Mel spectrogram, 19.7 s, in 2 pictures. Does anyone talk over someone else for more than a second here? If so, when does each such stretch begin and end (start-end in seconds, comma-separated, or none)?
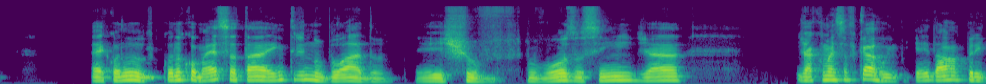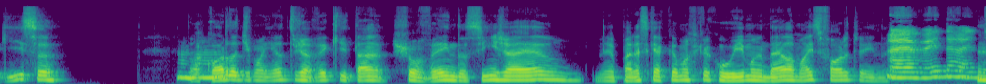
none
